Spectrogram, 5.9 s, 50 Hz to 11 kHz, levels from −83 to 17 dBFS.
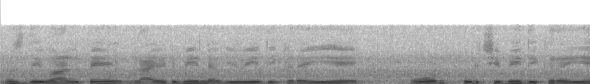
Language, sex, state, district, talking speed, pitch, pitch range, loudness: Hindi, female, Madhya Pradesh, Dhar, 160 wpm, 195 Hz, 180-215 Hz, -13 LUFS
